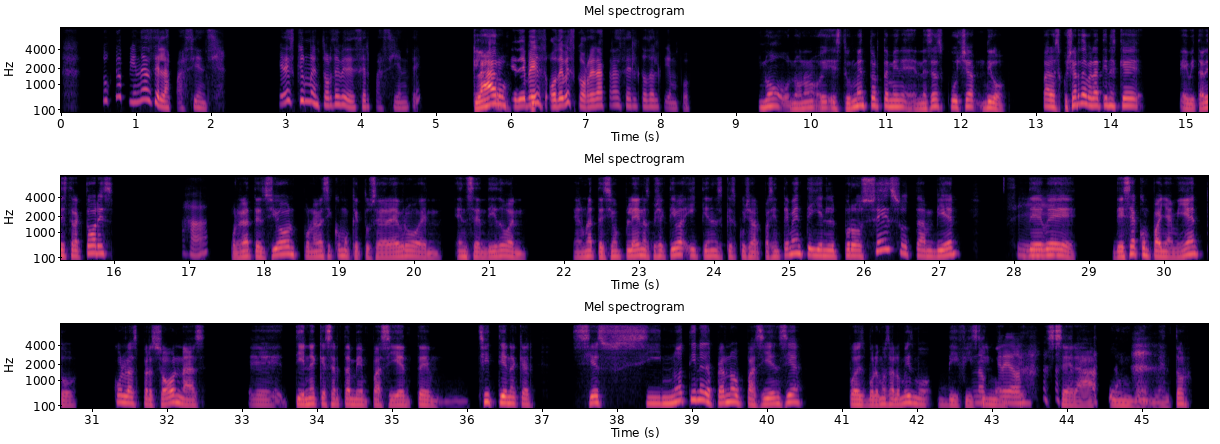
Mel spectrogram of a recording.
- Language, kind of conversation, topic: Spanish, podcast, ¿Cómo puedes convertirte en un buen mentor?
- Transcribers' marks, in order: tapping; chuckle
